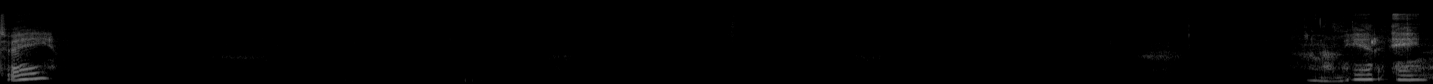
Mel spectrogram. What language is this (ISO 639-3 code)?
nld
